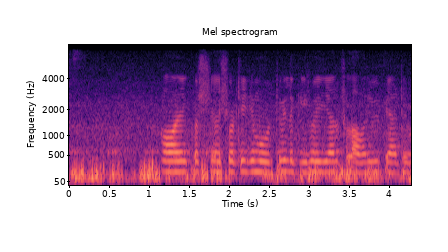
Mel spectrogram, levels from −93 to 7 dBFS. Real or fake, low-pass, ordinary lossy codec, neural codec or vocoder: real; 7.2 kHz; none; none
